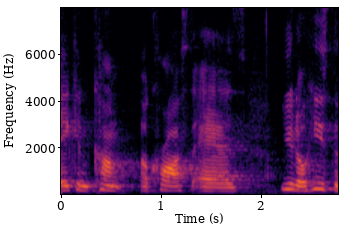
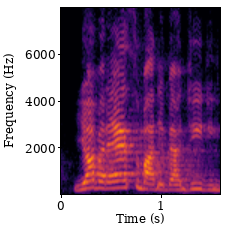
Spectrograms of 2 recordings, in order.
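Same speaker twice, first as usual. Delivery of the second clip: normal talking voice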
